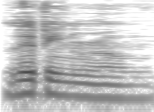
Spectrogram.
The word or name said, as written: living room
